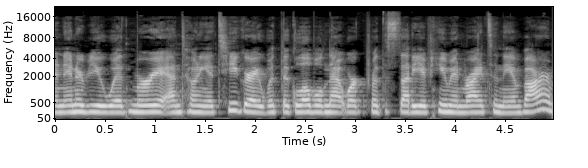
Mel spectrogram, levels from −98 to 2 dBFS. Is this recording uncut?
yes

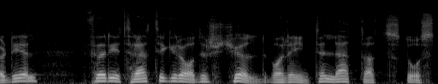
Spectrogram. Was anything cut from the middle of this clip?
no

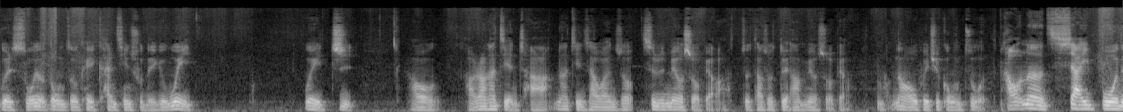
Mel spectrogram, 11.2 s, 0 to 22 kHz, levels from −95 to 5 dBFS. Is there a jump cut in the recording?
yes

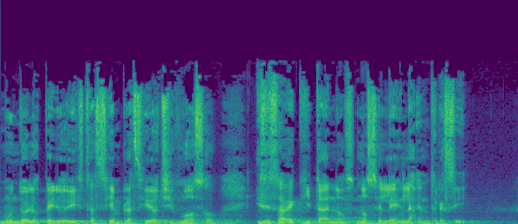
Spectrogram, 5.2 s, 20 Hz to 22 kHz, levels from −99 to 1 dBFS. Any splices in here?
yes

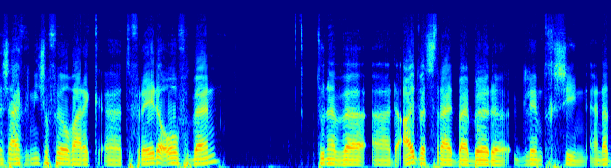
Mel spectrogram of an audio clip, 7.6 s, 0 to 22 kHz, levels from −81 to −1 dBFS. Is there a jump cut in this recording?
no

